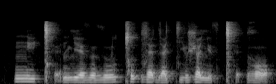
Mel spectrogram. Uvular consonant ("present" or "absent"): absent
